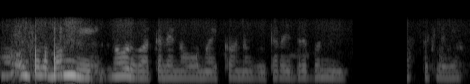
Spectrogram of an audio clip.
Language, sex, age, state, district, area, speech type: Kannada, female, 30-45, Karnataka, Chitradurga, rural, conversation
